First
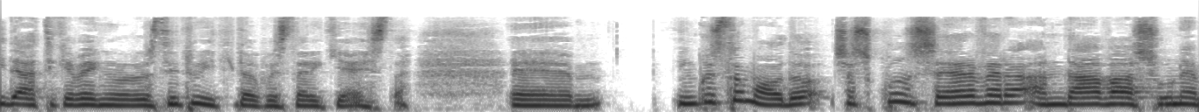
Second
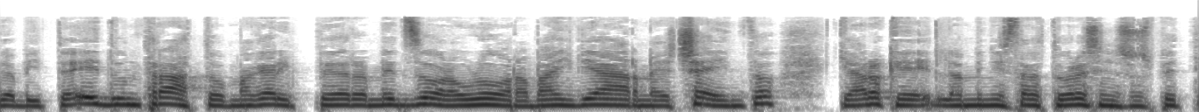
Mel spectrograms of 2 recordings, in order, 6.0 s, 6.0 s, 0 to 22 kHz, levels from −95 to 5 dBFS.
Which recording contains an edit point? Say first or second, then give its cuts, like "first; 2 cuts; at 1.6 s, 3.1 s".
first; 2 cuts; at 2.5 s, 4.1 s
